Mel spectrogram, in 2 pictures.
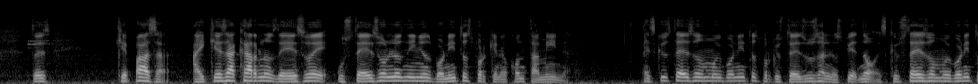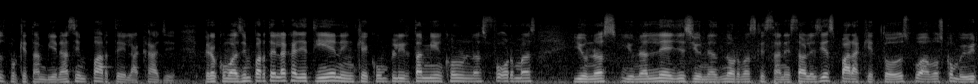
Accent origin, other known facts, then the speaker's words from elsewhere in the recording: Colombia; como buenos colombianos somos muy liberales para exigir derechos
